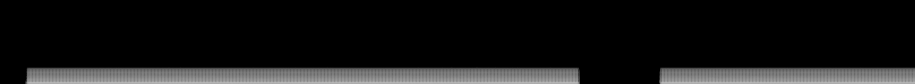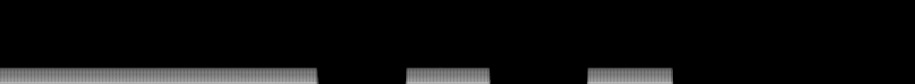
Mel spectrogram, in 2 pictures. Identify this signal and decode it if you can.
Ship horn signal, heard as a ship's horn, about 70 Hz. 2 long, 2 short. At sea: I intend to overtake on your port side.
